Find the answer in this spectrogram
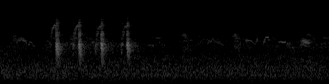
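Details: A Daurian redstart perched close by at Long Valley, Hong Kong, during winter migration gives four quick, sharp ticking calls about a quarter-second apart, then softer, fainter notes, against a quiet outdoor background.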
